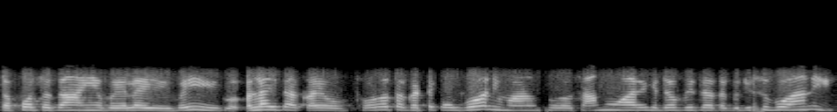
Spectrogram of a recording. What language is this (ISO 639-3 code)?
snd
